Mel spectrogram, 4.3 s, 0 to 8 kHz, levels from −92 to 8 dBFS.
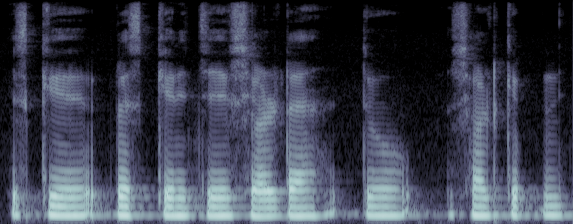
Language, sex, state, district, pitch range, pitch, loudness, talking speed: Hindi, male, Punjab, Fazilka, 120-125 Hz, 120 Hz, -16 LUFS, 155 wpm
